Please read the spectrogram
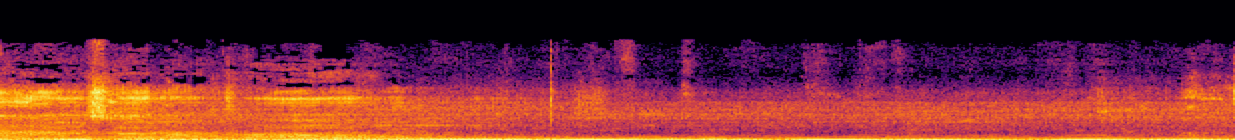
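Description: Live rock band music with a man singing over acoustic guitar for about the first two seconds, then a low chord held and ringing on as the song closes.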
